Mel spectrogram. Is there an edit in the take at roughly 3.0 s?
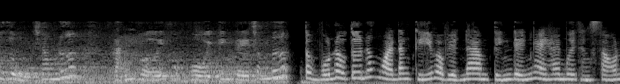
yes; 1 cut; at 3.0 s

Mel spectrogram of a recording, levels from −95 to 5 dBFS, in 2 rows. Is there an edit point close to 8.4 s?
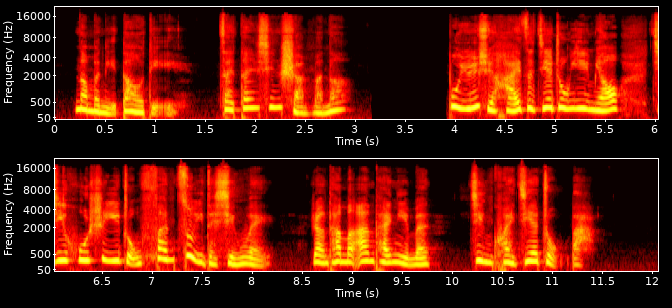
yes; 1 cut; at 8.4 s

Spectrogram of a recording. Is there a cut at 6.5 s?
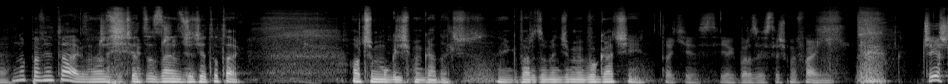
yes; 1 cut; at 6.5 s

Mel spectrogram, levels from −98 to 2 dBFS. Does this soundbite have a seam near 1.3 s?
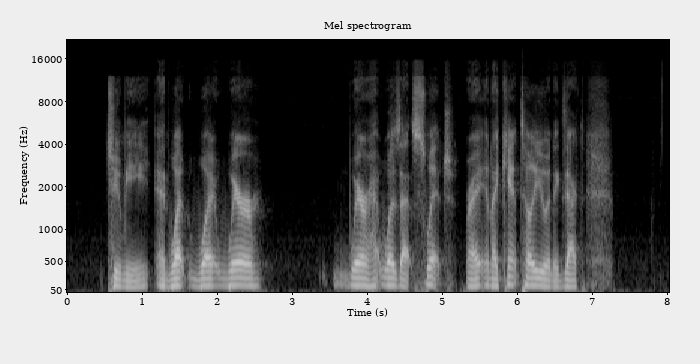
yes; 2 cuts; at 1.3 s, 5.2 s

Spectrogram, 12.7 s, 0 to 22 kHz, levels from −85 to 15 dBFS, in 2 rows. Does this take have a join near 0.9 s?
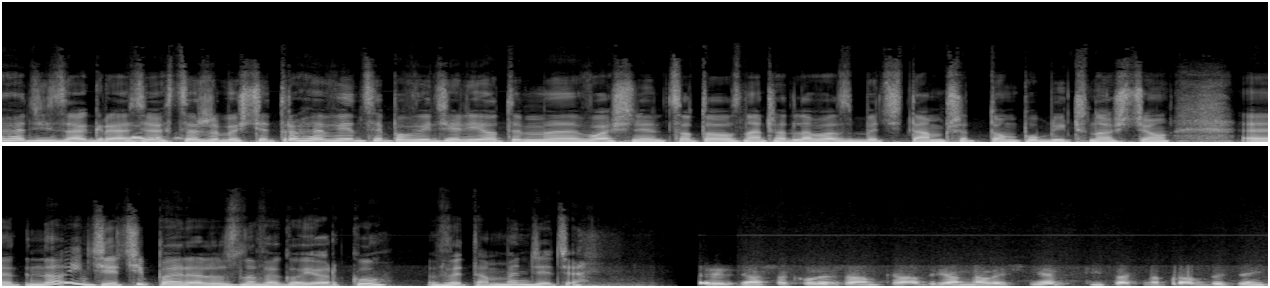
no; 2 cuts; at 6.5 s, 10.0 s

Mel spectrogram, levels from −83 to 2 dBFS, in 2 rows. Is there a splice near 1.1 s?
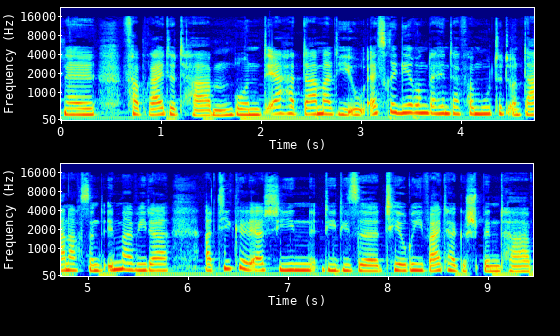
no; 1 cut; at 2.7 s

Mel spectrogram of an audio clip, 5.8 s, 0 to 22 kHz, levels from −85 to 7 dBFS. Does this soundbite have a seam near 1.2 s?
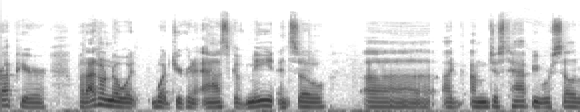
no; 1 cut; at 2.7 s

